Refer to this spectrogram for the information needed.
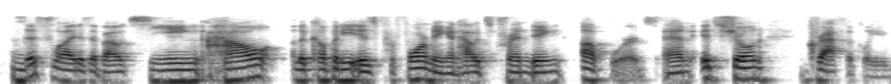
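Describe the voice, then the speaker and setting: A man giving a corporate earnings presentation in a halting, measured business manner, pausing often to hesitate. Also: lowish voice. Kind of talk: corporate earnings call presentation and question answering, unscripted. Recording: dull, lo-fi conference call audio.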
